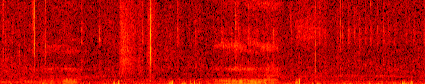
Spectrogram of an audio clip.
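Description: Low, rough rumbling breaths with fluttering bursts, in a quiet room with faint background noise. Snoring.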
